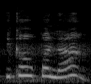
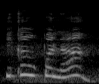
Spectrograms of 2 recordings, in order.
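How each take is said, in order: The two takes are said the same way.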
